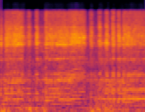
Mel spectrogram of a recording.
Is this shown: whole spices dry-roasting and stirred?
no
